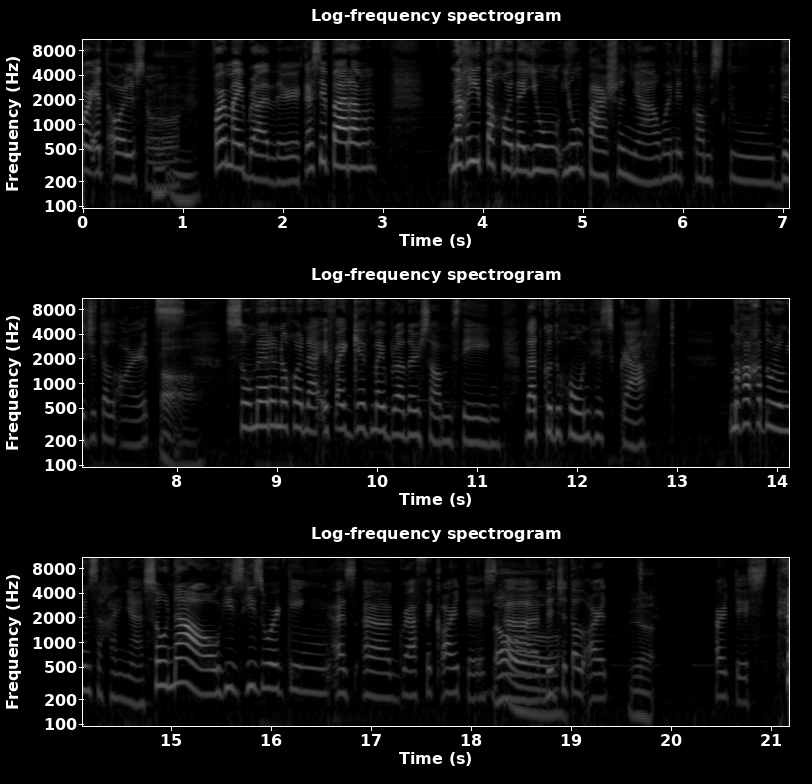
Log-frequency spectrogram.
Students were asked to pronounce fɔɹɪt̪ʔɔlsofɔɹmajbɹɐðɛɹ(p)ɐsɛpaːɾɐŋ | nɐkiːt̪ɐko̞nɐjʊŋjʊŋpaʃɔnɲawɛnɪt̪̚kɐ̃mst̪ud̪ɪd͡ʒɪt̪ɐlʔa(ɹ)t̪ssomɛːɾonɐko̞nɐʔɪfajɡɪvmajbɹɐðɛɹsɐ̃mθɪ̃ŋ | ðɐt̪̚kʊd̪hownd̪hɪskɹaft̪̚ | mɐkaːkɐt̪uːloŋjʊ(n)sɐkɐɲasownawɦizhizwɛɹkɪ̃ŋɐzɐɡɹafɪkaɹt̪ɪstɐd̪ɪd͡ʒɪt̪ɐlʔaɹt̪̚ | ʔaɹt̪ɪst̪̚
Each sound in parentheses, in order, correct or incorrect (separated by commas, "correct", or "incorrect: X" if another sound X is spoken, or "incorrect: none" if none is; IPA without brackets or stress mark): incorrect: k, correct, correct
